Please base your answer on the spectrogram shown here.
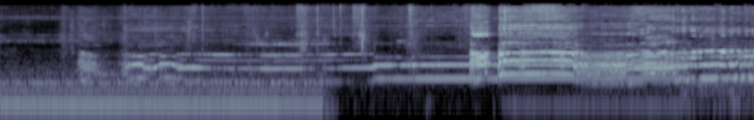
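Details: A Pelung rooster, an Indonesian ornamental breed kept for its voice rather than for fighting, gives a long, drawn-out, wavering crow with rich harmonics; a steady low hum fills the background early on.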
